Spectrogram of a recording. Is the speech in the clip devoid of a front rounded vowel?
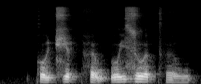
yes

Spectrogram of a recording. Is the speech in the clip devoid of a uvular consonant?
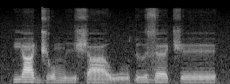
yes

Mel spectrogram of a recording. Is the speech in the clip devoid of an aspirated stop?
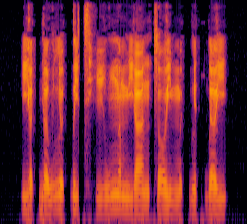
no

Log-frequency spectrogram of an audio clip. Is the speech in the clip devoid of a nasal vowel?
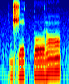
no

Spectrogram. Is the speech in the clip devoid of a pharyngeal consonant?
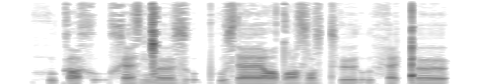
yes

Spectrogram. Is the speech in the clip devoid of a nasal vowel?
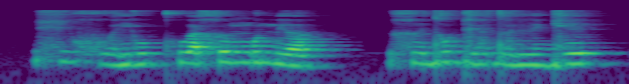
yes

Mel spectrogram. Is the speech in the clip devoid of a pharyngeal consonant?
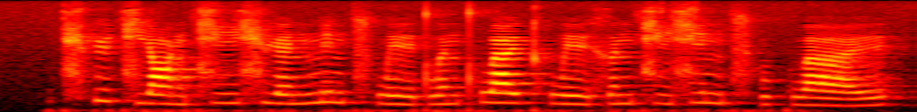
yes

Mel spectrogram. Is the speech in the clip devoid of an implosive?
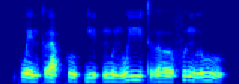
yes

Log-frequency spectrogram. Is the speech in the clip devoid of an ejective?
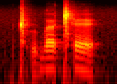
yes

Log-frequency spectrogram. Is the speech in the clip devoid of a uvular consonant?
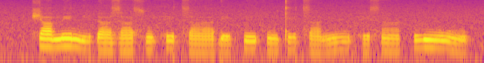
yes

